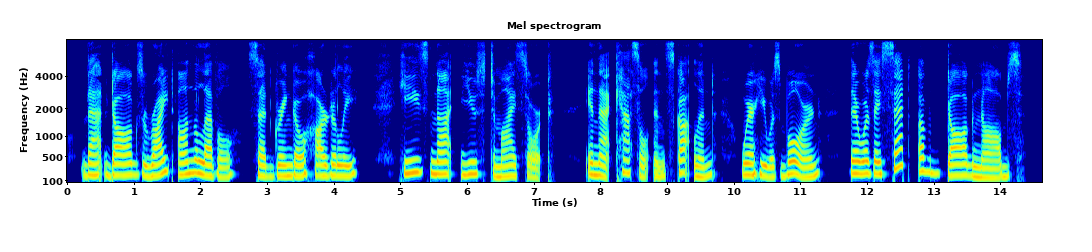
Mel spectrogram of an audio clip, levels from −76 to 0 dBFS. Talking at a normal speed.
No: slow, 125 wpm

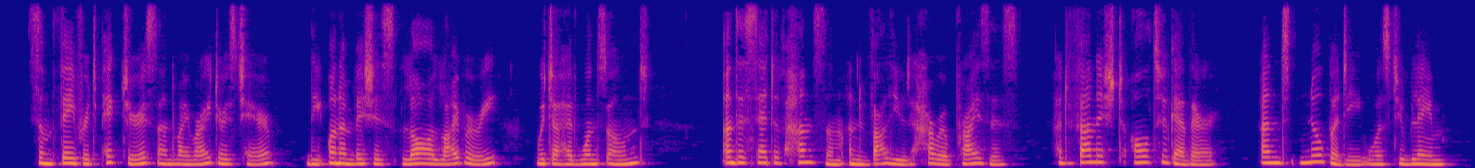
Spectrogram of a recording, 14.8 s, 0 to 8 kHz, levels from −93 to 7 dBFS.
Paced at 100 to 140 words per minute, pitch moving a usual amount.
Yes: slow, 135 wpm; average, 3.7 semitones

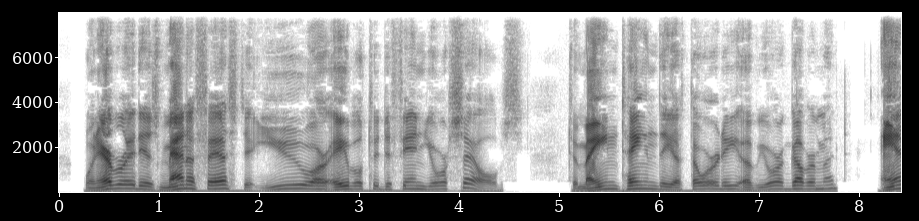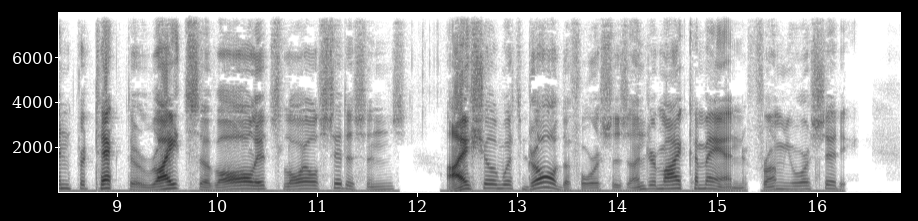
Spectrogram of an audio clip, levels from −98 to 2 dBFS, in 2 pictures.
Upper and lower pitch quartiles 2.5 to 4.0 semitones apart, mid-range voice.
No: average, 4.6 semitones; medium, 150 Hz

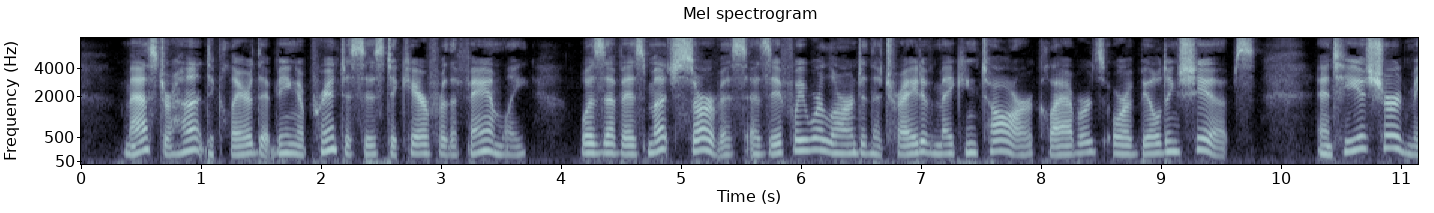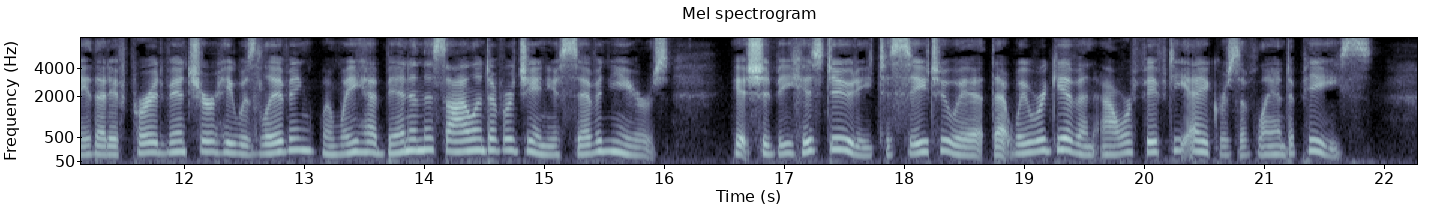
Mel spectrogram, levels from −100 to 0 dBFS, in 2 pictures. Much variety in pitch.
No: average, 4.6 semitones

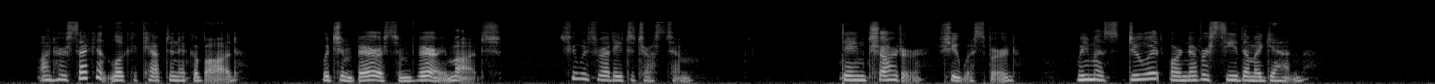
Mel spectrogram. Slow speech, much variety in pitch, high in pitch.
No: slow, 130 wpm; average, 2.8 semitones; high, 195 Hz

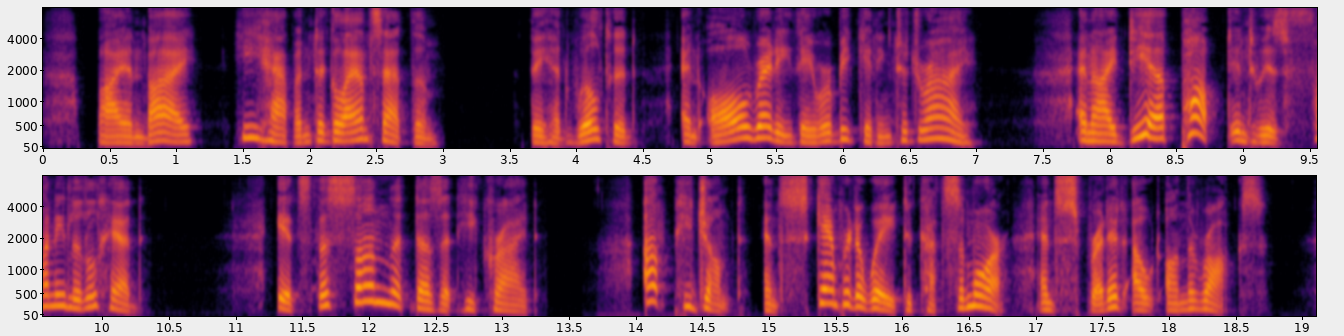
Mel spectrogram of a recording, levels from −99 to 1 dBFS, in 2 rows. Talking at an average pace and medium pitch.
Yes: average, 165 wpm; medium, 175 Hz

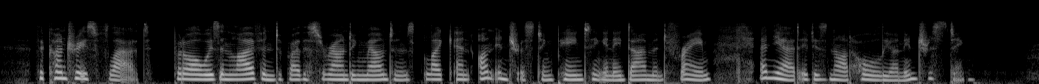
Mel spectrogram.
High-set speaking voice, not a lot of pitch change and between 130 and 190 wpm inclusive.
Yes: high, 225 Hz; narrow, 2.0 semitones; average, 150 wpm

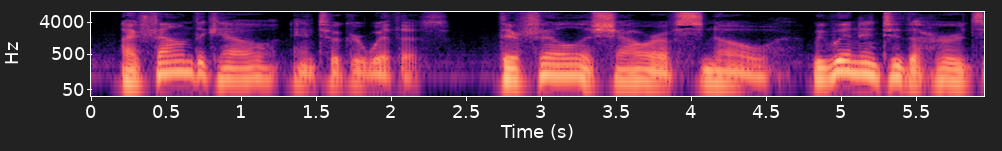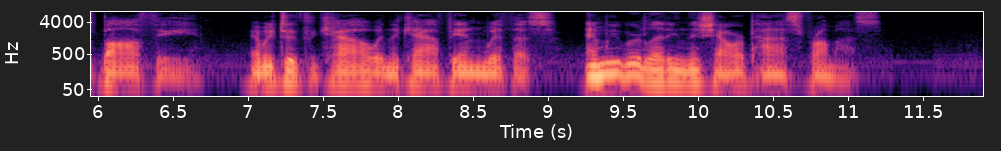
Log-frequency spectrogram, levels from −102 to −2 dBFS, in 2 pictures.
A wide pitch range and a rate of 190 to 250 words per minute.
Yes: wide, 5.9 semitones; fast, 205 wpm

